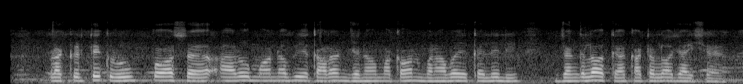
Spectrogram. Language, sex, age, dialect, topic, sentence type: Maithili, male, 18-24, Angika, agriculture, statement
